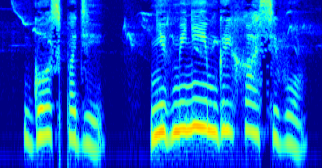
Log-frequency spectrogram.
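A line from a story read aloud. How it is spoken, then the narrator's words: Loud exclamation. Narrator (Russian): воскликнул громким голосом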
